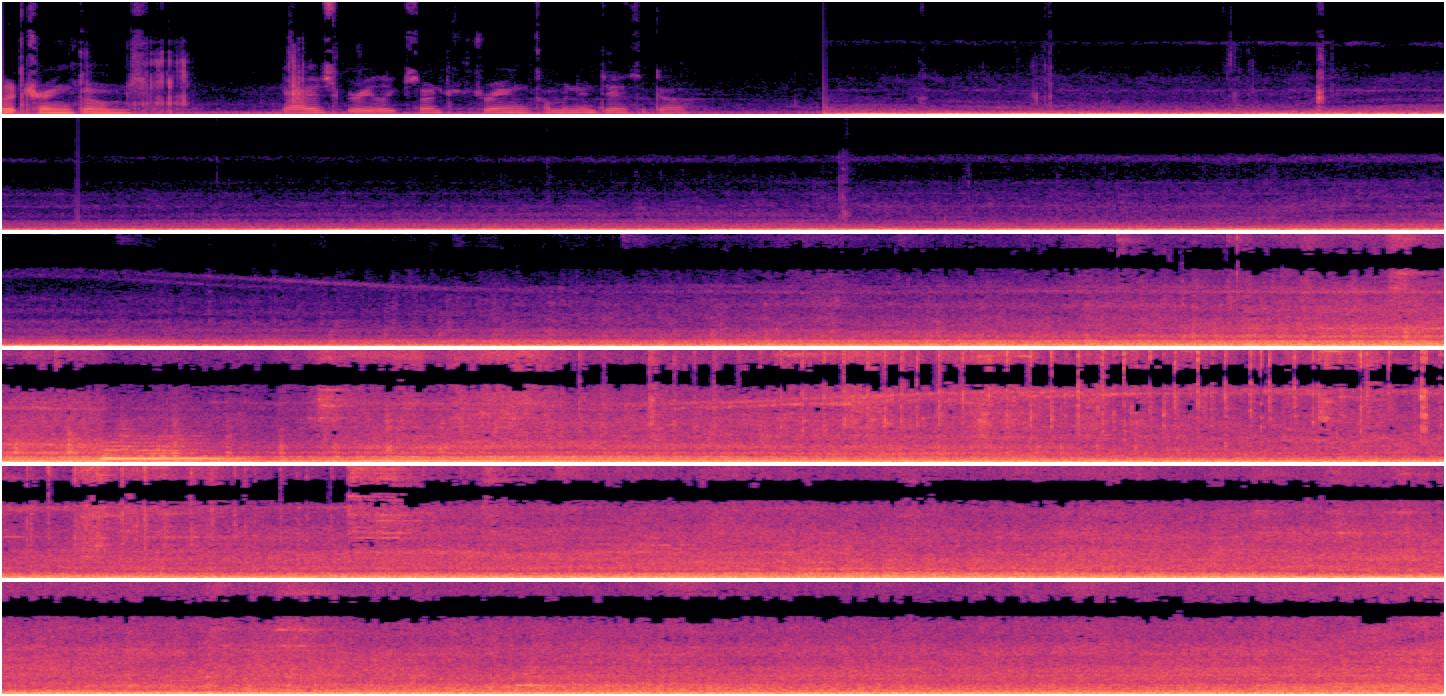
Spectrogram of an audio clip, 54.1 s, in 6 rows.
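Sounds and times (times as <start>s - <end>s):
diesel locomotive rumble: 5.1s - 54.0s
wheel-on-rail noise: 10.2s - 54.0s
train horn toot: 27.6s - 28.8s.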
